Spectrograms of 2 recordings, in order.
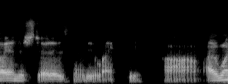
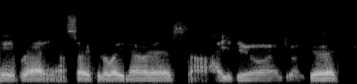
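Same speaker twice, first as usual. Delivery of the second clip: mock flat monotone, quieter. Retelling a caller's phone call to Brett, imitating a monotone voice. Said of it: "he's very monotone".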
